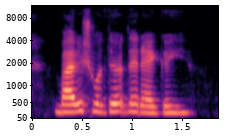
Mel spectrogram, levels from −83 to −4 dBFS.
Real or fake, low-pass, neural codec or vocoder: fake; 10.8 kHz; codec, 24 kHz, 0.9 kbps, WavTokenizer, small release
